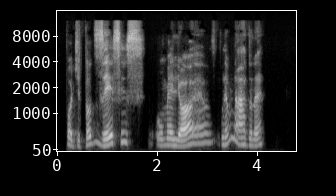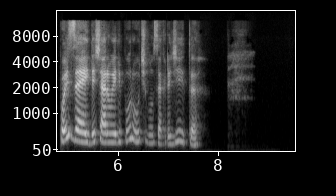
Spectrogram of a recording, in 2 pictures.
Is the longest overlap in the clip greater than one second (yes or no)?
no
